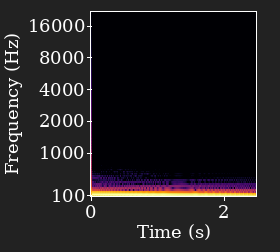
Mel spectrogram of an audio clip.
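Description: Deep synthesized bass tone of an end-card logo sting, starting suddenly and sliding slowly down in pitch.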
